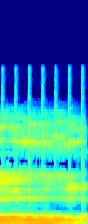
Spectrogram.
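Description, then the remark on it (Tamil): A voice imitates a cow's moo: one long, steady, low droning tone held for nearly two seconds, fairly loud and sliding slightly at the end. “அப்படின்னு மாடு வர ஆரம்பிச்சது”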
